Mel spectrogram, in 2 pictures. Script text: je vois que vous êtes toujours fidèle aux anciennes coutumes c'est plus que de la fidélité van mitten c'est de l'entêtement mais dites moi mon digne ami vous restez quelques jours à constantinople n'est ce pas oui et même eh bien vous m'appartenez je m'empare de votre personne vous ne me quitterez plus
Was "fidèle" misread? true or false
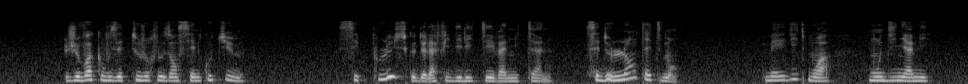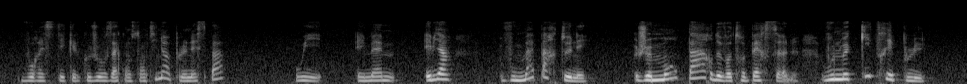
true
